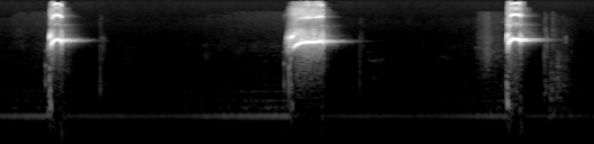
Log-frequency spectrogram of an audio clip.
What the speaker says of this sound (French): quand je vais siffler, comme ceci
